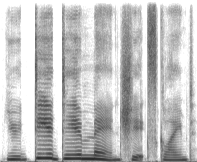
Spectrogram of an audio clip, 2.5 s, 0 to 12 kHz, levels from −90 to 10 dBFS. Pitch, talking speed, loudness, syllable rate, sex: 235 Hz, 145 wpm, -16 LUFS, 3.4 syllables/s, female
